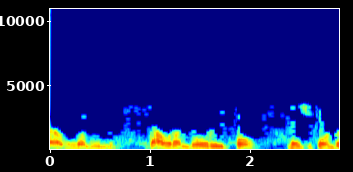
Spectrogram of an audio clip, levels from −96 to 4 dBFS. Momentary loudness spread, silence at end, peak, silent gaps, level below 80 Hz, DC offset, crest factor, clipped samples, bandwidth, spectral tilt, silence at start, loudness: 9 LU; 0 s; -4 dBFS; none; -52 dBFS; under 0.1%; 16 dB; under 0.1%; 3.6 kHz; -13 dB/octave; 0 s; -21 LUFS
